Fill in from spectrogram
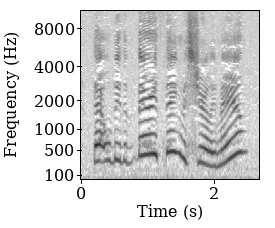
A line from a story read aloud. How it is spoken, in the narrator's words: exclaimed Carlotta the Fourth in rapture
